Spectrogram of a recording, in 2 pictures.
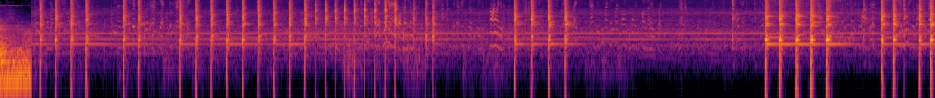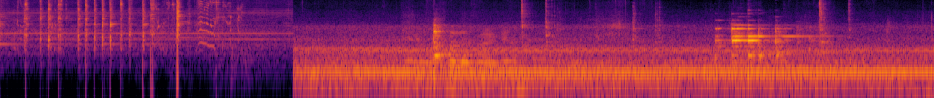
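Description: A hand hammer strikes a steel punch set in a hot steel billet on a swage block, driving the eye hole of a forged hammer head. The blows come in quick runs with a ringing metallic tone. After about nine seconds the hammering stops and a steady low hum takes over, with a few scattered knocks.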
